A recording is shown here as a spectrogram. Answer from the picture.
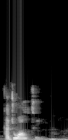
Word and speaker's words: casualty: السيو تنطق الجه، casualty.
